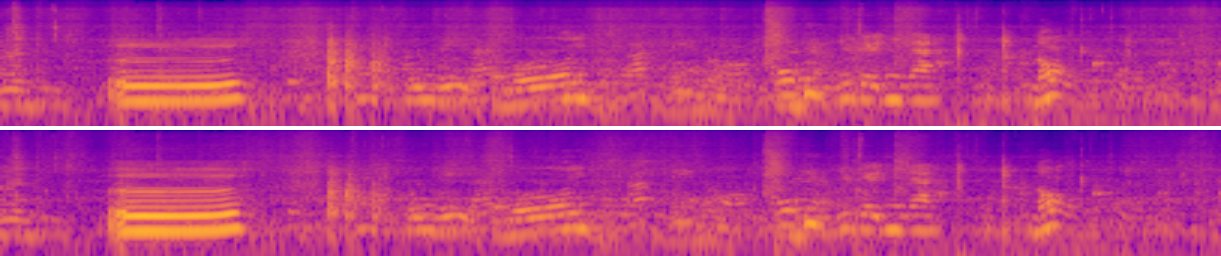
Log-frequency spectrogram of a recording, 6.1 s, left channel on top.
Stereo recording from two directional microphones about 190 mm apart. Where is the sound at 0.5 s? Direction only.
40° right (ahead or behind).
